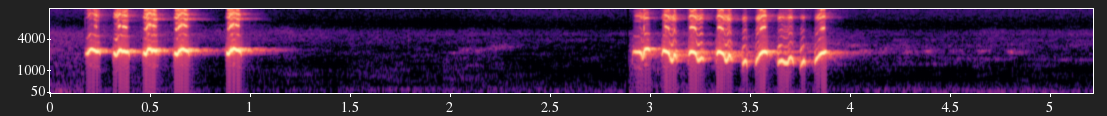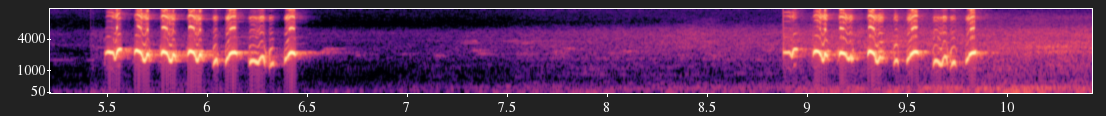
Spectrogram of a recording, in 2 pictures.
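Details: Calling female yellow-vented bulbul, played to make males sing: four even bursts of rapid bubbly chatter, roughly every three seconds, with rising background noise near the end.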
